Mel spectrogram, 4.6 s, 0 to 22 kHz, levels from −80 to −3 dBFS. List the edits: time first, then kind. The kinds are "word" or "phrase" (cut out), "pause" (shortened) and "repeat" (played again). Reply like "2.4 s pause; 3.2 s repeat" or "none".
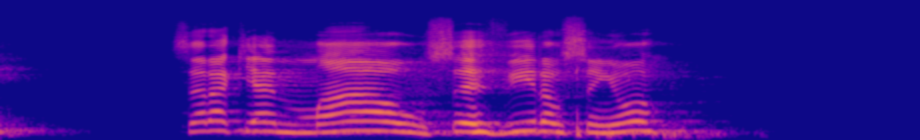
1.2 s word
